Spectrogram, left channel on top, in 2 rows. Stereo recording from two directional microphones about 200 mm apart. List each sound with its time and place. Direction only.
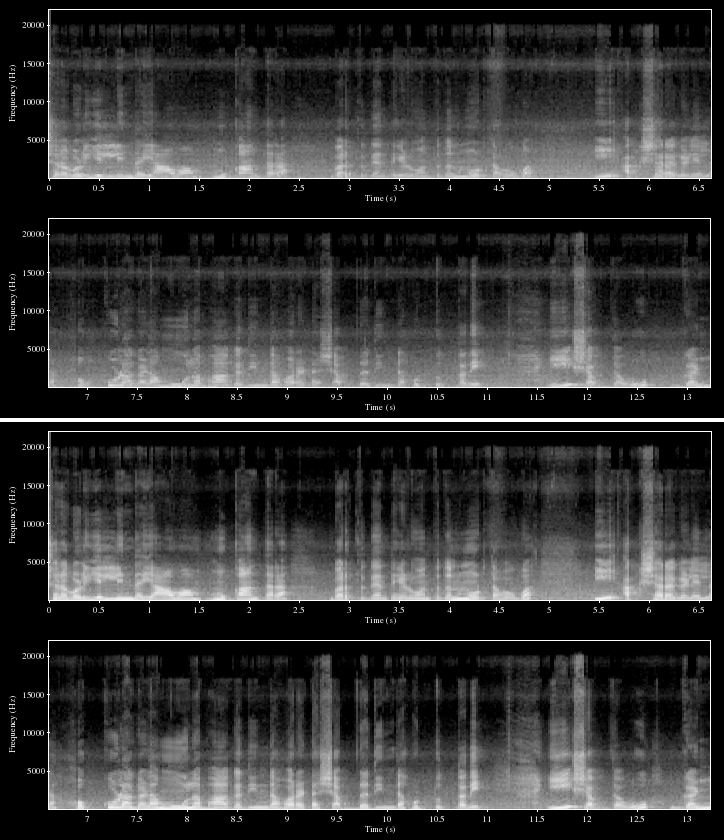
0.0 s a woman's voice: 55° right (ahead or behind); by 12.4 s 40° right (ahead or behind)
